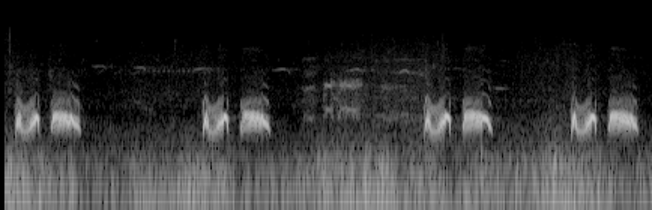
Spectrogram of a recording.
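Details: Spotted dove of the Rặc Đồng voice style, used to lure wild doves: a paired coo, a wavering note then a steady one, repeated about every two and a half seconds, with a faint chirping bird in between.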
